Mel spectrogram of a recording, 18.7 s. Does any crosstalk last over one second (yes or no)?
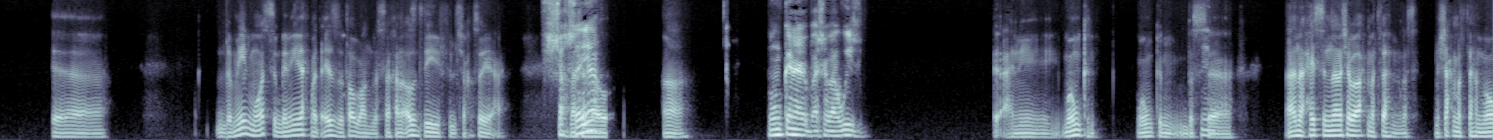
no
